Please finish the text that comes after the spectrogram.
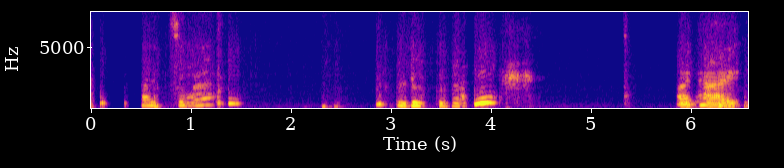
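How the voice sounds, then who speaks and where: A woman's voice: fairly high pitch, huge pitch swings, slow, vocal fry, breathy edge, highs cut off. A woman running a live card-making tutorial, chatting through each step for her viewers. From Australia.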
